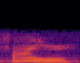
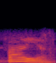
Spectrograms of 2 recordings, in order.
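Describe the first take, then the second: First: The final R is sounded. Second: The final R is dropped.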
